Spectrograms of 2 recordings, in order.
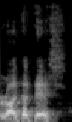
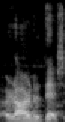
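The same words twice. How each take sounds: First: "Radha Desh" with a clear D in Radha; "Radha Desh", no flapped R; common pronunciation. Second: "Rar Desh" with an R-like flap before Desh; "Rar Desh", first word ending in a flick; flapped pronunciation. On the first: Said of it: "everybody calls that Radha Desh". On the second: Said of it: "it's pronounced more like". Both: Shown as a demonstration.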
